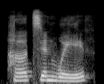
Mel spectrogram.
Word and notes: Hertzian wave: Indian

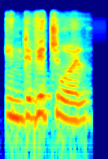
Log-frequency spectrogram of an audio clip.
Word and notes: individual: Indian

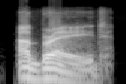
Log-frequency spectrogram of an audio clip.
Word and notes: abrade: British English

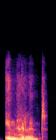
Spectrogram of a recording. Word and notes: inhalant: Indian

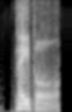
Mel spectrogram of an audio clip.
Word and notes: papal: British English

